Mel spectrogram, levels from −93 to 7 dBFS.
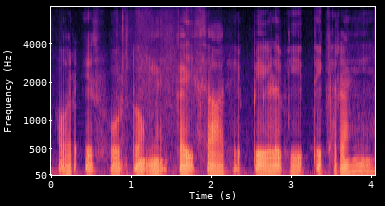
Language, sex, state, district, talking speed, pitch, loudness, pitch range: Hindi, male, Madhya Pradesh, Bhopal, 165 wpm, 100 Hz, -18 LUFS, 95-110 Hz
